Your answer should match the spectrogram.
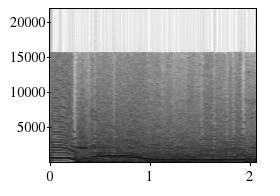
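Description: Male lead voice singing a sholawat through a microphone: it slides down from a high note right at the start, then holds one long steady note, over the percussion of a patrol-music ensemble of bamboo and drums.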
